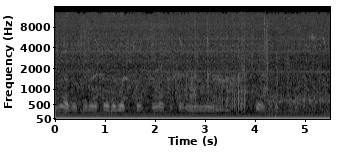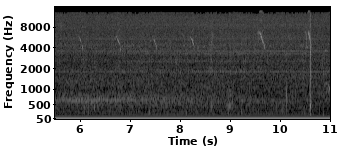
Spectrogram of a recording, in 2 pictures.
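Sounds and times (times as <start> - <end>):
birds chirping: 0.0 - 11.0
vehicle driving on road: 2.2 - 11.0.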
